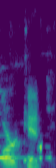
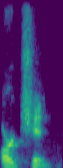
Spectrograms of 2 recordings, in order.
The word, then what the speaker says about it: orchid: come see orchid the orchid the H is silent it's silent is no Logan it's not Orchard not no animals for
